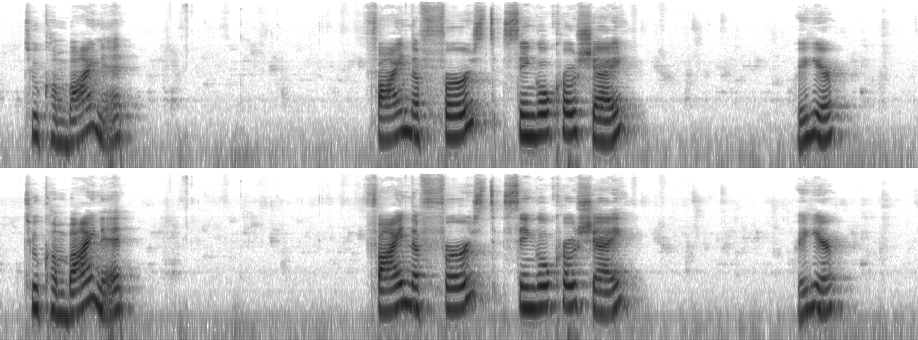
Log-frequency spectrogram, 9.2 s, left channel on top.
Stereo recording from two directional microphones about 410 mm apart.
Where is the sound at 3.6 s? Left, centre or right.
Centre.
